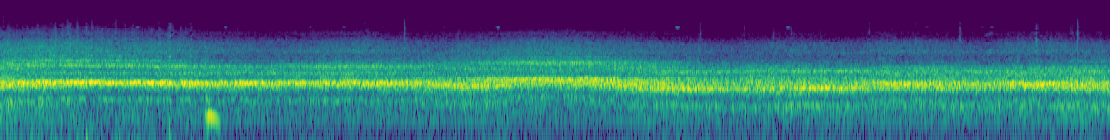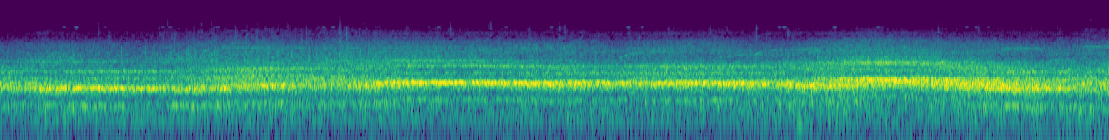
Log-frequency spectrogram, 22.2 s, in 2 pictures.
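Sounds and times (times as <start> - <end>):
football fans singing a chant in Madrid: 0.0 - 22.1.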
